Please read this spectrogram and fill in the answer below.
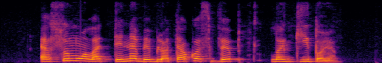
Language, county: Lithuanian, Šiauliai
